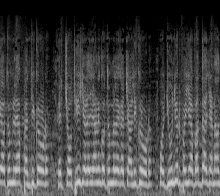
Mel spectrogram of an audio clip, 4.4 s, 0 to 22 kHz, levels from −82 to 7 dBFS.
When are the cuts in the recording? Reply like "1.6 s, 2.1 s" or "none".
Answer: 1.1 s, 3.1 s

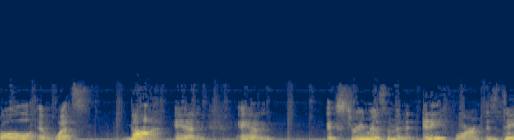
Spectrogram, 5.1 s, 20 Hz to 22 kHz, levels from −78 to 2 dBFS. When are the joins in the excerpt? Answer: none

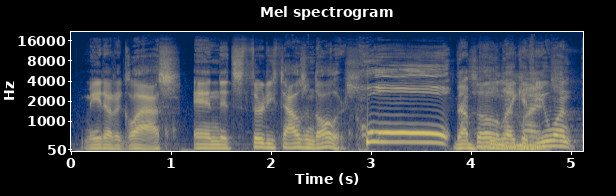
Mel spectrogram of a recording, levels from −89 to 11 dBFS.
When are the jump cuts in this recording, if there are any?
1.1 s, 3.9 s

